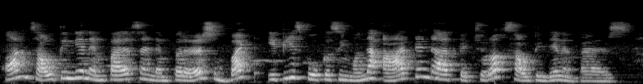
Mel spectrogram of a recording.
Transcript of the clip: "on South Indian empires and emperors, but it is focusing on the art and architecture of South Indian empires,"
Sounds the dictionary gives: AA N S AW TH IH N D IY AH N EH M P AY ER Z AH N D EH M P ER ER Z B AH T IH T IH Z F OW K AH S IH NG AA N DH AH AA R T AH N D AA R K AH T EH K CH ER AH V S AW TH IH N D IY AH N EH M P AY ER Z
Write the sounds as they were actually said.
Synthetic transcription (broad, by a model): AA N S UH T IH N D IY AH N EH M P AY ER S AH N D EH M P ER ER S B AH T IH T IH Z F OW K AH S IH NG AA N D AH AA R T AH N D AA R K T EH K CH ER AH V S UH T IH N D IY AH N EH M P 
